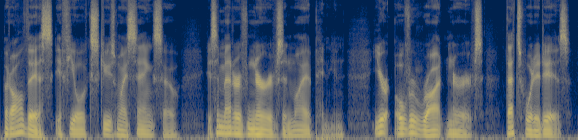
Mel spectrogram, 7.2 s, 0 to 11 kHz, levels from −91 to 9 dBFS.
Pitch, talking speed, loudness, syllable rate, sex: 85 Hz, 200 wpm, -18 LUFS, 5.4 syllables/s, male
